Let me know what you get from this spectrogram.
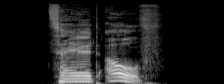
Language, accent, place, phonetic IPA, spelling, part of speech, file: German, Germany, Berlin, [ˌt͡sɛːlt ˈaʊ̯f], zählt auf, verb, De-zählt auf.ogg
- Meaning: inflection of aufzählen: 1. second-person plural present 2. third-person singular present 3. plural imperative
